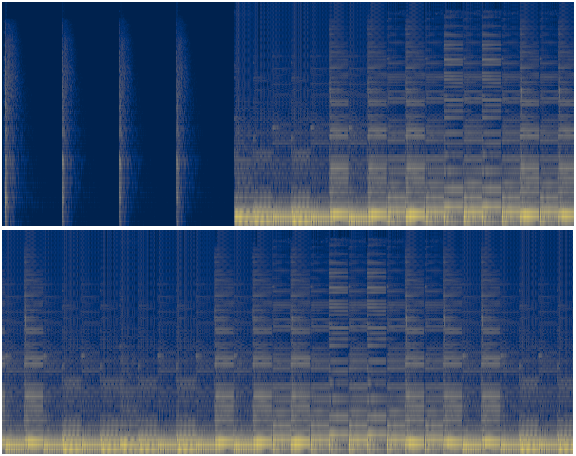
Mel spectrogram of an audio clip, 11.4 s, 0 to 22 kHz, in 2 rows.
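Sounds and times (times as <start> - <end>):
rolls bass guitar lick: 2.4 - 11.4.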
